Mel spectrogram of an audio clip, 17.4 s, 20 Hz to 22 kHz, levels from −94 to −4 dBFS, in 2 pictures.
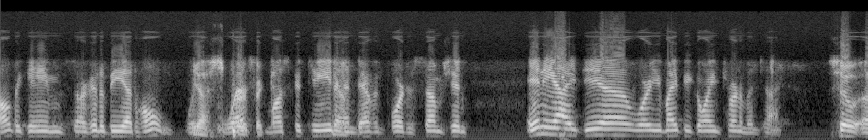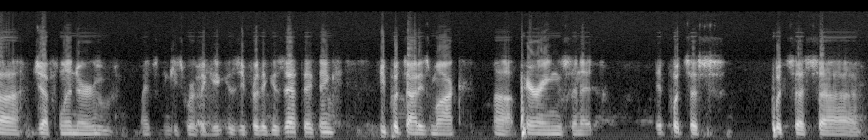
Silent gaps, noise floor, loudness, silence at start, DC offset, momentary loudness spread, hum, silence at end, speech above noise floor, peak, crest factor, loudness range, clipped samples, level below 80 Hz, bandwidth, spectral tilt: none; -54 dBFS; -22 LUFS; 0 s; under 0.1%; 12 LU; 60 Hz at -65 dBFS; 0.05 s; 31 dB; -6 dBFS; 18 dB; 3 LU; under 0.1%; -66 dBFS; 15.5 kHz; -3.5 dB/octave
